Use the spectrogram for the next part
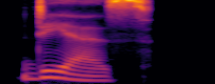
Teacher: It ends with a Z, D-I-E-Z. In a lot of Spanish-speaking regions, that Z is pronounced with a soft S sound, while in parts of Spain, it might sound a bit more like a th.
